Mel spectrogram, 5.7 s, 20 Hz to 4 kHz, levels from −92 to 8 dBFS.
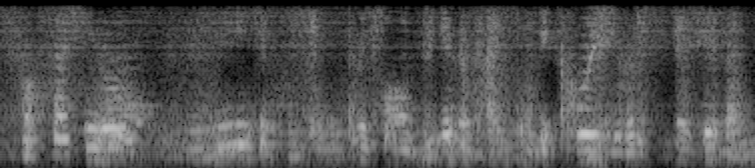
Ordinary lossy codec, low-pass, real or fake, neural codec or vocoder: none; 3.6 kHz; fake; codec, 44.1 kHz, 0.9 kbps, DAC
